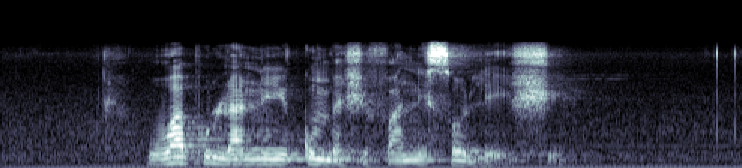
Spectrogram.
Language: Tsonga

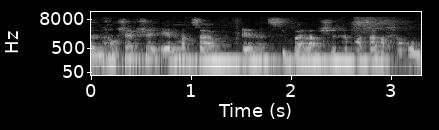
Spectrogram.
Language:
Hebrew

